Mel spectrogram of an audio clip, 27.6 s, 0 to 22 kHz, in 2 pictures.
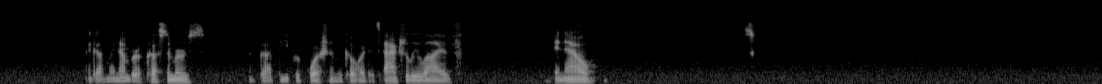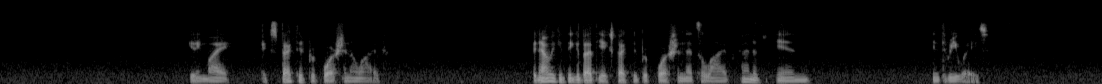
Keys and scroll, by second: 0.0-4.9 typing, 6.3 Up, 6.6 shift+Right, 6.9-9.6 typing, 14.6-19.9 typing, 20.7 Return, 21.1 Up.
